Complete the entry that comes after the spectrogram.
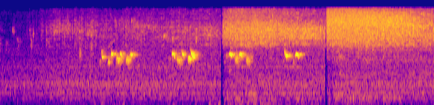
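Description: A small bird chirps in short clusters of quick notes, about once a second. From about halfway through, a steady soft hiss comes in as the oil-and-vinegar mop is poured over the goat on the smoker grate.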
